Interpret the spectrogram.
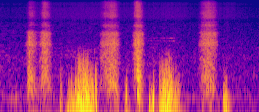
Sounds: Sniff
